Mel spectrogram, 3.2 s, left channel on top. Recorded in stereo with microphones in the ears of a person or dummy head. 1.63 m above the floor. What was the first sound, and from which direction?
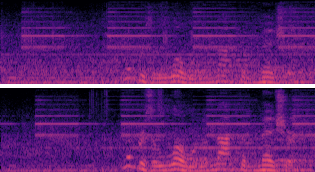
A man speaking, 40° right (ahead or behind).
